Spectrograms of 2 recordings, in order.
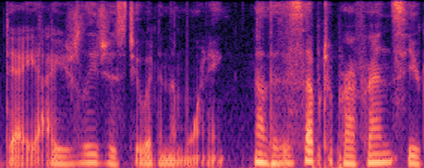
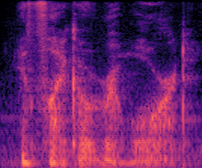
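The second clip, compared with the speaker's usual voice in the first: whispering; 7 semitones lower, 11 dB quieter, slower than usual. Acted. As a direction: lower soft whisper. Whispered secret confession.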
